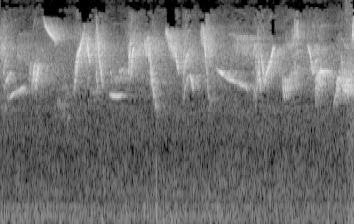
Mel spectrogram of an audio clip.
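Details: High, thin whistled slurs and short chips from a singing black-throated finch, several long drawn descending notes mixed among rapid twitters, low rumble faintly beneath.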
